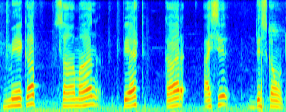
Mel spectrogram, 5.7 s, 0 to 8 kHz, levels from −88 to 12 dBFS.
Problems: background sounds at intervals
